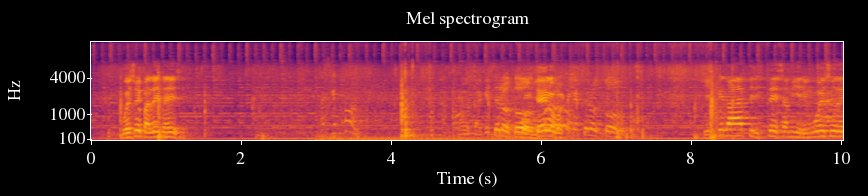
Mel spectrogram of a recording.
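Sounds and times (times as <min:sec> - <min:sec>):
steady low hum: 0:03.0 - 0:08.0.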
